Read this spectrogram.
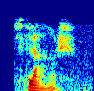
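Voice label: "fleisch", Alsatian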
